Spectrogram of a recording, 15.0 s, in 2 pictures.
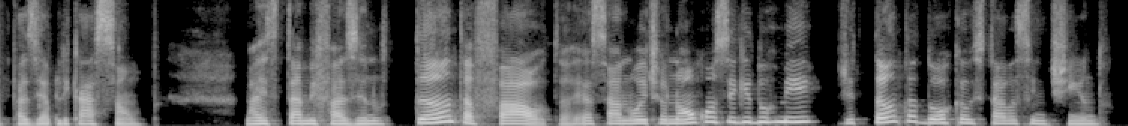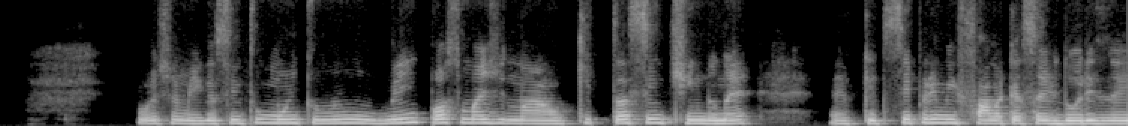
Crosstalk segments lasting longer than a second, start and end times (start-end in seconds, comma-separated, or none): none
